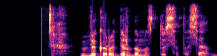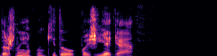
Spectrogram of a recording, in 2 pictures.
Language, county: Lithuanian, Panevėžys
